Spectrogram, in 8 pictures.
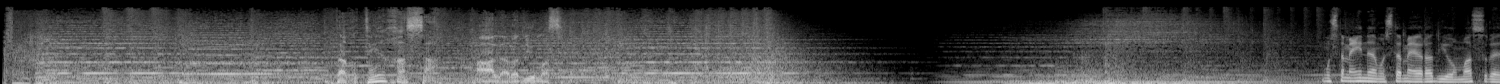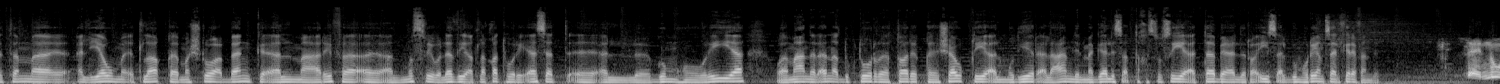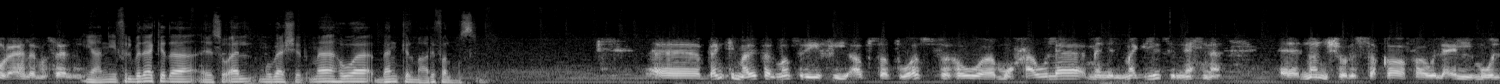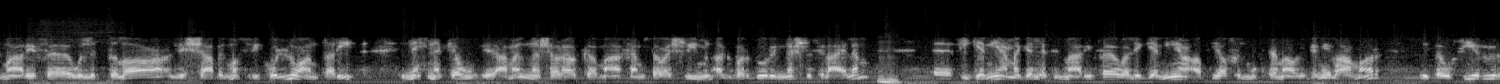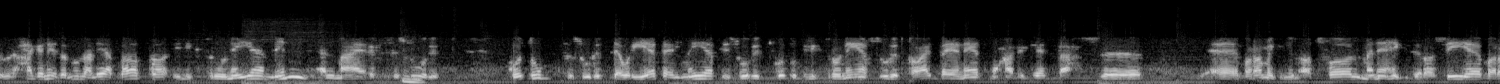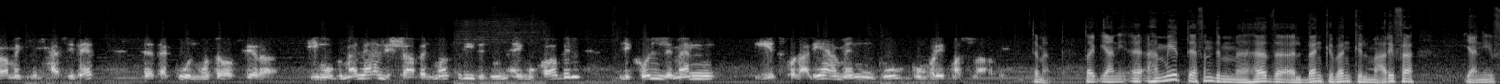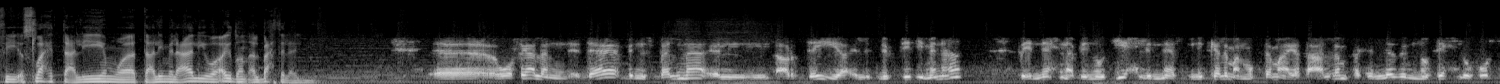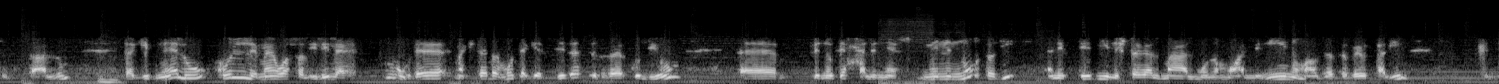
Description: للإستماع لتصريحات الدكتور طارق شوقي الأمين العام للمجالس التخصصية التابع لرئاسة الجهورية علي  راديو مصر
